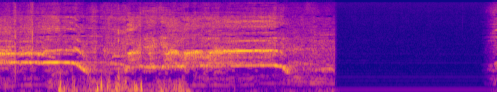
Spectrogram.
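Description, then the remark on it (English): Several people in a baseball press box yell and scream excitedly after Owen Rigsby's three-run home run, the first of his career. The cries are loud, shrill and high-pitched, sustained for about five seconds, then cut off abruptly into silence. “Press box going nuts.”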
